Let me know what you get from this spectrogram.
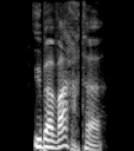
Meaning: inflection of überwachen: 1. first/third-person singular preterite 2. first/third-person singular subjunctive II
- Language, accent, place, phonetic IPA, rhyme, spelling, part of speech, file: German, Germany, Berlin, [ˌyːbɐˈvaxtə], -axtə, überwachte, adjective / verb, De-überwachte.ogg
